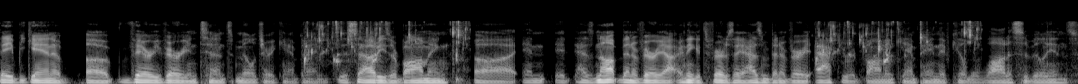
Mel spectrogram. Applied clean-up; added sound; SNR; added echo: neural mask model Resemble Enhance denoiser.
